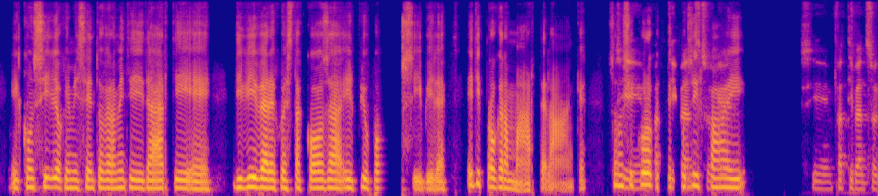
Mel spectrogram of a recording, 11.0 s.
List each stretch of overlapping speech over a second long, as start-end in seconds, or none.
7.6-9.1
